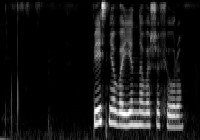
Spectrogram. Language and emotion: Russian, neutral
